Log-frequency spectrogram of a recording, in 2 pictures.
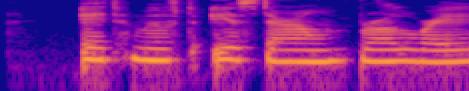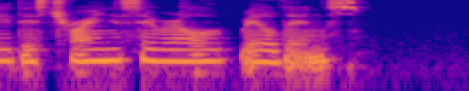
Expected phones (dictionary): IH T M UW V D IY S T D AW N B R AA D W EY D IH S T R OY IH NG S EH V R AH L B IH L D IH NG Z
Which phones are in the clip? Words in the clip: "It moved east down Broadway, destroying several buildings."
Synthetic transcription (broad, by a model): IH T M UW V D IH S D AW N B R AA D W EY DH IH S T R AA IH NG S EH V R AH L B IH L D IH NG Z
